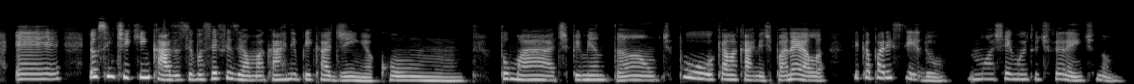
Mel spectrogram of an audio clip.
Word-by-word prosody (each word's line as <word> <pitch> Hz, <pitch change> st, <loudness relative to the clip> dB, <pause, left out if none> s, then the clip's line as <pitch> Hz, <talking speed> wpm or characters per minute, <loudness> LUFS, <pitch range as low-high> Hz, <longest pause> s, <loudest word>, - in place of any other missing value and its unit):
Eh 245 Hz, +1 st, 0 dB, 0.3 s
eu 355 Hz, -, +5 dB
senti 360 Hz, -3 st, +4 dB
que 325 Hz, +2 st, +2 dB
em 320 Hz, -, +7 dB
casa 215 Hz, -6 st, +4 dB
se 235 Hz, +2 st, -1 dB
você 230 Hz, +4 st, +2 dB
fizer 265 Hz, -6 st, +1 dB
uma 200 Hz, 0 st, -1 dB
carne 225 Hz, +3 st, 0 dB
picadinha 185 Hz, -7 st, 0 dB
com 180 Hz, -4 st, 0 dB, 0.4 s
tomate, 215 Hz, -6 st, 0 dB
pimentão, 210 Hz, -2 st, 0 dB
tipo 275 Hz, -, 0 dB
aquela 230 Hz, -1 st, +2 dB
carne 205 Hz, -3 st, 0 dB
de 185 Hz, +1 st, -6 dB
panela, 200 Hz, -3 st, +3 dB, 0.3 s
fica 310 Hz, -, -3 dB
parecido. 245 Hz, -, -2 dB, 0.2 s
Não 245 Hz, -1 st, -6 dB
achei 245 Hz, +1 st, -3 dB
muito 235 Hz, 0 st, -4 dB
diferente 215 Hz, -5 st, -3 dB
não. 175 Hz, -3 st, -6 dB
215 Hz, 145 wpm, -22 LUFS, 195-245 Hz, 0.4 s, em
